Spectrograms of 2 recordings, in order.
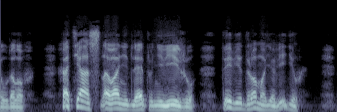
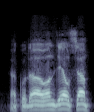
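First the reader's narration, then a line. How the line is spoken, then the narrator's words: Stern question. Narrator (Russian): строго спросил Карась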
